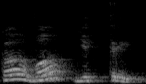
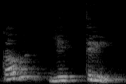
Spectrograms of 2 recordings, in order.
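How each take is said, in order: No difference in how they are said.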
